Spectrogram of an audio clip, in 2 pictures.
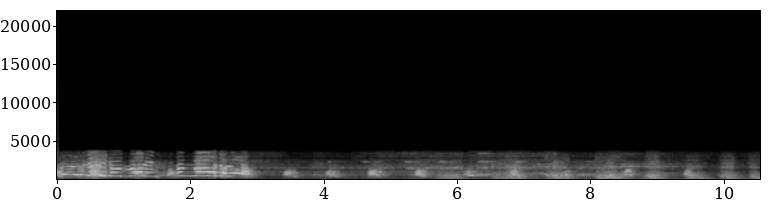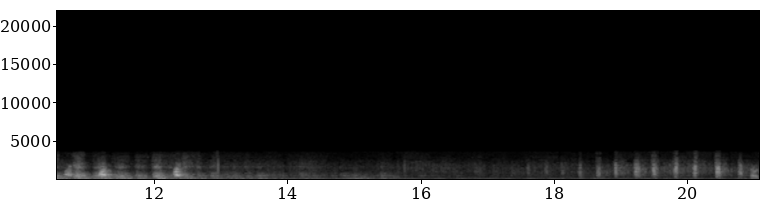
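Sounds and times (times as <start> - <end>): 
indistinct shouting voices: 0.0 - 4.2
train wheels clattering on rails between Dorbeath and Newton Stewart: 2.9 - 21.0.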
